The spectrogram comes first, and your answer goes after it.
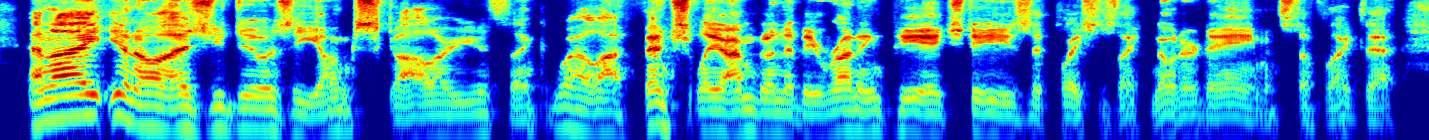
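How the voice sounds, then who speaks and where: With a Midwestern US accent, a man talks at a fairly quick pace in a fairly low pitch and a bright, sharp tone, over a quiet background. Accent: General American, Midwestern. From US Midwest, Lincoln, Nebraska. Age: 60s. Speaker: theologian and former professor. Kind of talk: interview.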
